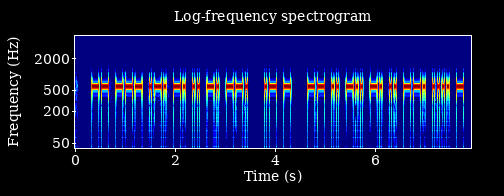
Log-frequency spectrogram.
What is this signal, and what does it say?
Morse code, heard as a keyed tone, about 25 wpm, 600 Hz. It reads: MORNING AT MIDNIGHT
